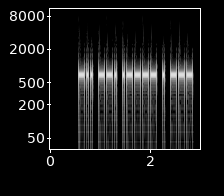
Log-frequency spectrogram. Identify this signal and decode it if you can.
Morse code, heard as a keyed tone, about 31 wpm, 700 Hz. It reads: DG1EO
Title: DXCC-100 Call Signs - 5 Characters - Repeated 3x - 30wpm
